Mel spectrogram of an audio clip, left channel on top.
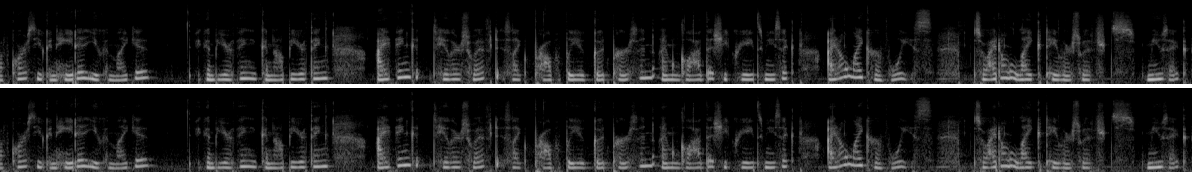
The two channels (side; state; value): both; normal; correlation 0.70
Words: course you can hate it, you can like it, it can be your thing, it cannot be your thing. I think Taylor Swift is like probably a good person. I'm glad that she creates music. I don't like her voice, so I don't like Taylor Swift's music,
